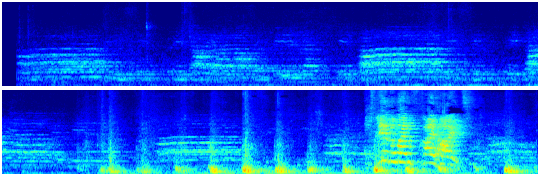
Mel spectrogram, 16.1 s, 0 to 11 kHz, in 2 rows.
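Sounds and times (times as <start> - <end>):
group singing a cappella: 0.2 - 16.0.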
